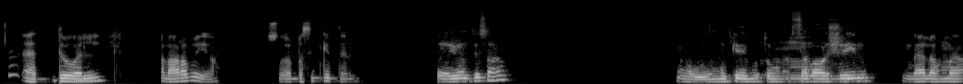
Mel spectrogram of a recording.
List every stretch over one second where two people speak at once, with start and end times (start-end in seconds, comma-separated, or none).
7.5-8.8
